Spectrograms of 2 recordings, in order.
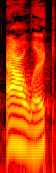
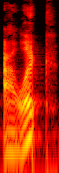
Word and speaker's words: Alex: But his son, Richard Alexander Murdaugh, who goes by Alec, even though it's spelled Alex, he goes by Alec.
